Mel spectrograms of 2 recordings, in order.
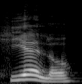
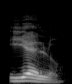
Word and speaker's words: hielo: Like for the word, it's not hielo, it's hielo for ice.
